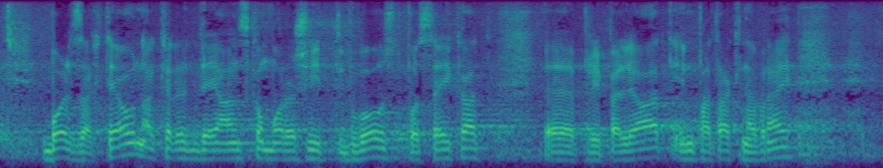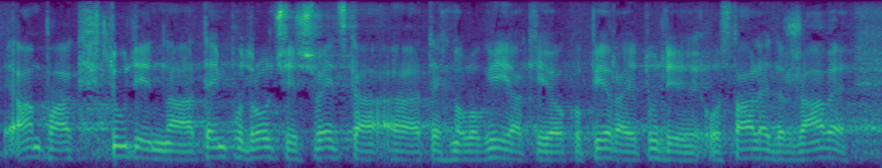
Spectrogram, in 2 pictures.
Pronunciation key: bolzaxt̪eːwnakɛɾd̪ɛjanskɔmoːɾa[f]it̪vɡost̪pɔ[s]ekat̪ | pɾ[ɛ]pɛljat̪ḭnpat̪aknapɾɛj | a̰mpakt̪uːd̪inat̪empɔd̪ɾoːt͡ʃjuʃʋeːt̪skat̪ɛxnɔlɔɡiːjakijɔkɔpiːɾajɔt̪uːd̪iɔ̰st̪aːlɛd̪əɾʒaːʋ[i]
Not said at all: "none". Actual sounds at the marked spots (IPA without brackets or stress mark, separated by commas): ʃ, s, i, ɛ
